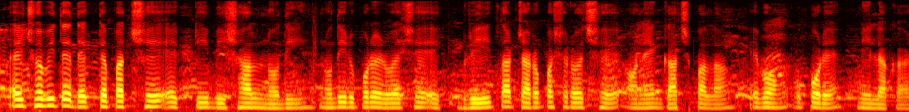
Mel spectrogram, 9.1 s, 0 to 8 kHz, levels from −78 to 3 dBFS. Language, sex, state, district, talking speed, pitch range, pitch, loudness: Bengali, male, West Bengal, Jhargram, 150 wpm, 120-140 Hz, 130 Hz, -20 LUFS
